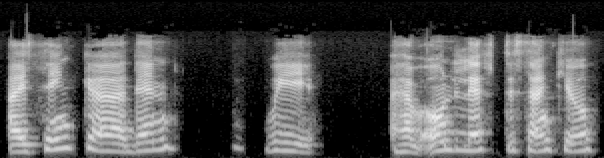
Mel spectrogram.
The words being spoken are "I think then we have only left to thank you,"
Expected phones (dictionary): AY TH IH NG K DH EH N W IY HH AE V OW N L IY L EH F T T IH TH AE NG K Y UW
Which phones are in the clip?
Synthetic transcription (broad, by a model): AY TH IH NG K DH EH N W IY HH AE V OW N L IY L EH F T T IH S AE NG K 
